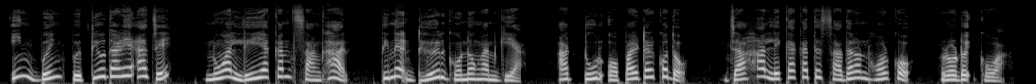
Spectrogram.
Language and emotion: Santali, disgusted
